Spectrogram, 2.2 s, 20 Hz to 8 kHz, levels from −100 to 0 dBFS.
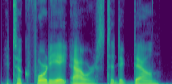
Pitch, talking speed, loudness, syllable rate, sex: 105 Hz, 220 wpm, -22 LUFS, 4.7 syllables/s, male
